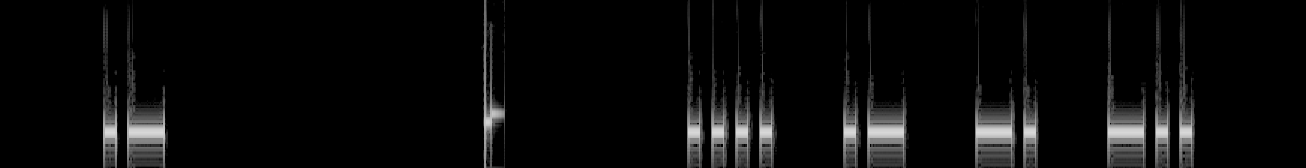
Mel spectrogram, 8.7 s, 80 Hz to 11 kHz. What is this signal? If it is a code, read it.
Morse code, heard as a keyed tone, about 15 wpm, spaced as for 11 wpm, 700 Hz. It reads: A HAND
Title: 2x Character Spacing - Top 500 Words - 15wpm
